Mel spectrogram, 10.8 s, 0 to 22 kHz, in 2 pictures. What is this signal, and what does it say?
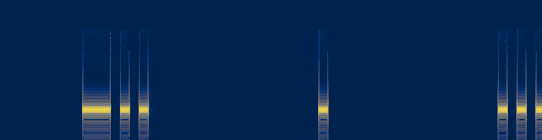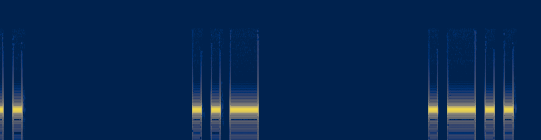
Morse code, heard as a keyed tone, about 13 wpm, spaced as for 4 wpm, 800 Hz. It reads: DEHUL
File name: formation / cw / Text81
